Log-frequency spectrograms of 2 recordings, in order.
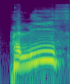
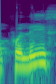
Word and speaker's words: police: पर देख सकते हैं कि ब्रिटिश इसको फलीस बोल रहे हैं, वो इसको पुलिस नहीं बोलते। ब्रिटिश ट्रांसक्रिप्शन देख सकते हैं, फी and then a lease, फलीस। और अमेरिकन्स भी इसको इसी तरह ही प्रोनाउंस करते हैं। ब्रिटिश और अमेरिकन्स की प्रोनाउंसिएशन में कोई डिफरेंस नहीं है जब वो इस वर्ड को प्रोनाउंस कर रहे हैं। सो इट्स नॉट पुलिस, इट्स फलीस।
